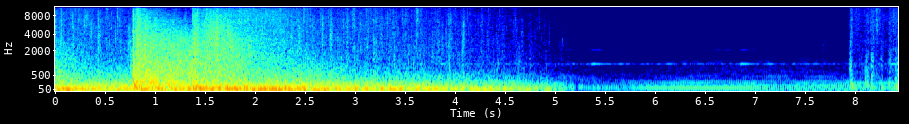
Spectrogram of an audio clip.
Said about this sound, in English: Now my over powerful gun will fire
